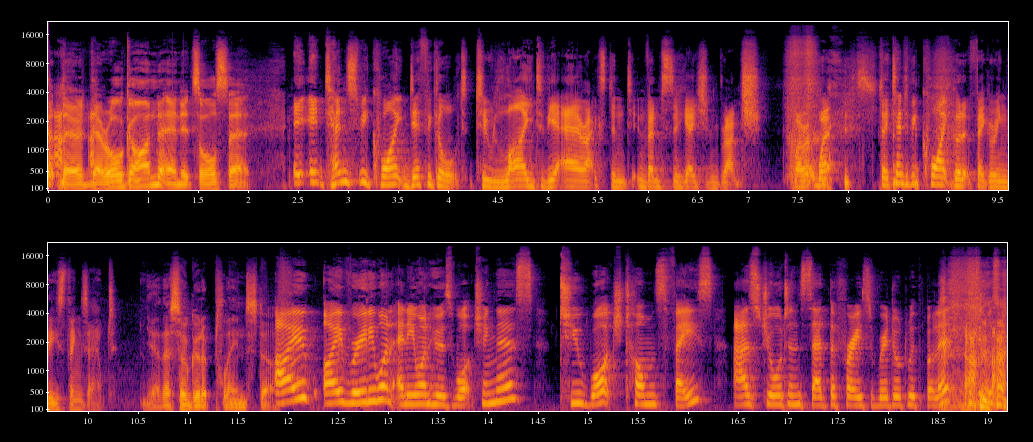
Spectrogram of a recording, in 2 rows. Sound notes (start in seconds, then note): 7.2 snickers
